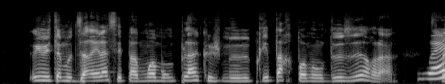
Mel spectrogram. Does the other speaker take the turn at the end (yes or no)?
yes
